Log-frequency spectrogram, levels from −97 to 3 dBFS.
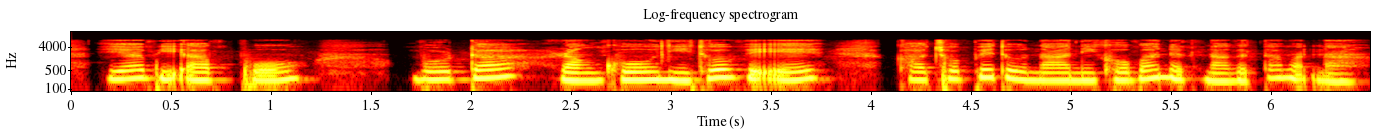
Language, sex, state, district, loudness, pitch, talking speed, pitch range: Garo, female, Meghalaya, South Garo Hills, -16 LUFS, 240 Hz, 90 wpm, 220-265 Hz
